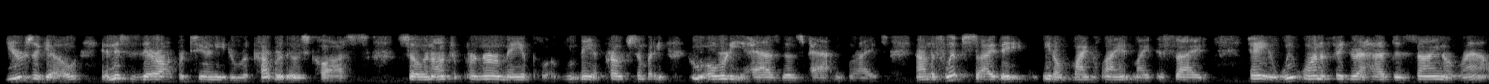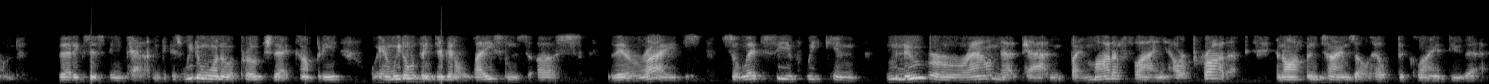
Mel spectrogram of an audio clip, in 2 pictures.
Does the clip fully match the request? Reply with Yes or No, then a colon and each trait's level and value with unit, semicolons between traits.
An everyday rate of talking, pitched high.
Yes: average, 180 wpm; very high, 350 Hz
